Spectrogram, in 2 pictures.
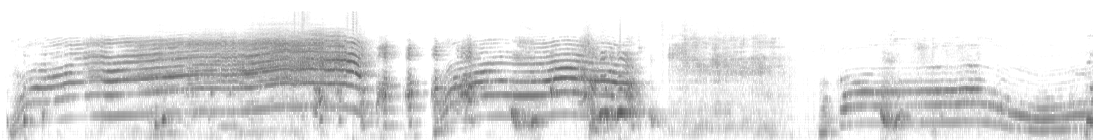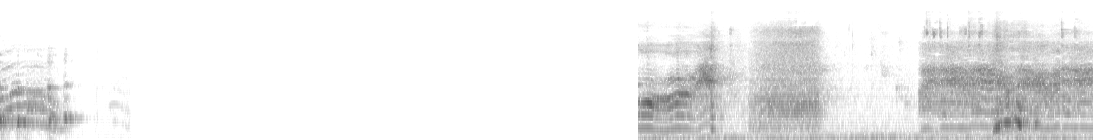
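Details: Angry cat yowling in loud, drawn-out wavering howls that rise and fall, several long calls in the first twelve seconds, then silence, followed by harsher noisy cries mixed with background sound.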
